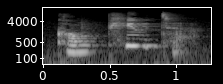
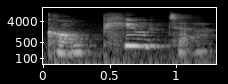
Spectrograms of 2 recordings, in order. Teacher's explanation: So pew is the strong sound. So we say it's the stressed syllable.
